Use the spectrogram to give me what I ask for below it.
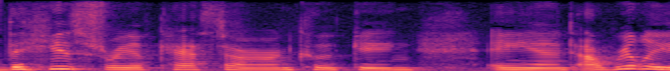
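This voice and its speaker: Pitched at a medium level, a woman talks with a Southern US accent. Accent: Southern drawl. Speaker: cooking vlogger. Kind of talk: casual chat. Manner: hesitant, with fillers.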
